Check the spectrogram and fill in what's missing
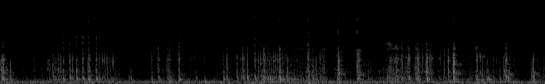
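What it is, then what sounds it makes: PVC jelly handbag tapped with nails. Long nails tap quickly on the front of a hollow, glossy pink jelly PVC handbag with flower appliqués. The result is a fast, uneven patter of light, dry plastic clicks that stop short, over a steady low hum.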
